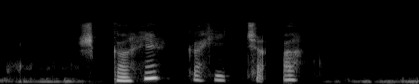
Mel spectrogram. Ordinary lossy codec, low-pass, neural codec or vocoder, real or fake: AAC, 48 kbps; 7.2 kHz; codec, 16 kHz, 2 kbps, X-Codec, HuBERT features, trained on LibriSpeech; fake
